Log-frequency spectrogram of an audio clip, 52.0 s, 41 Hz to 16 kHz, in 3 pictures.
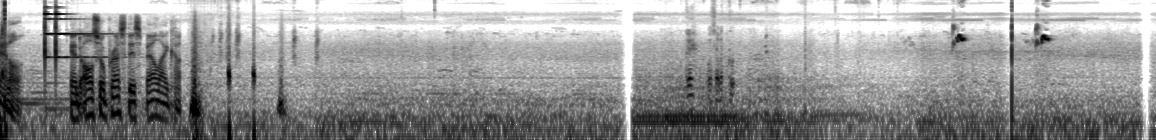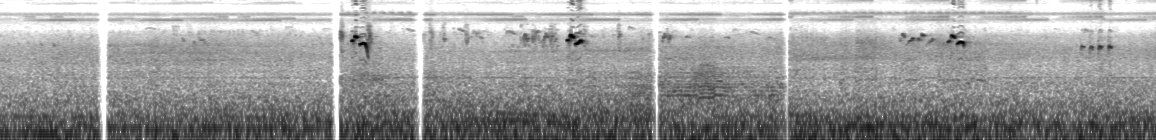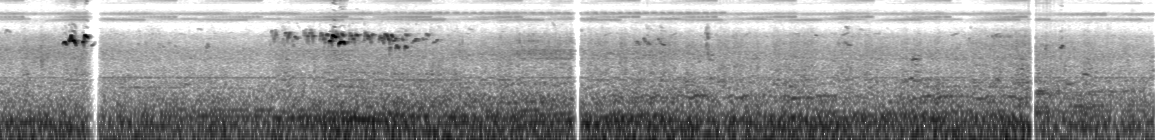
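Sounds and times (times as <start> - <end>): bird chirping calls: 13.6 - 14.7, 38.8 - 41.4.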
